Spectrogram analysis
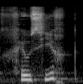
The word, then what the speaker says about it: réussir: vous réussissez ils réussissent attention parce qu'ici c'est russir ici c'est réussi c'est vrai que quand on prononce dans un contexte on n'entend pas trop le r mais il est là donc réussir je vais réussir mon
